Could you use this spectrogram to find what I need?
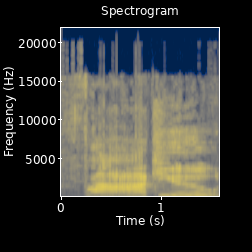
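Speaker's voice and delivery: hammed-up battle cry; defiant shout. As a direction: bellow it back at the boss. Defiant yell at the boss.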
